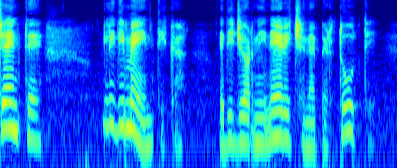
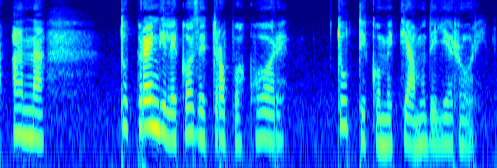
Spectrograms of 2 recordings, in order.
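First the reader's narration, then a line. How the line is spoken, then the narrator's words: Very gentle. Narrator (Italian): le disse con grande dolcezza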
